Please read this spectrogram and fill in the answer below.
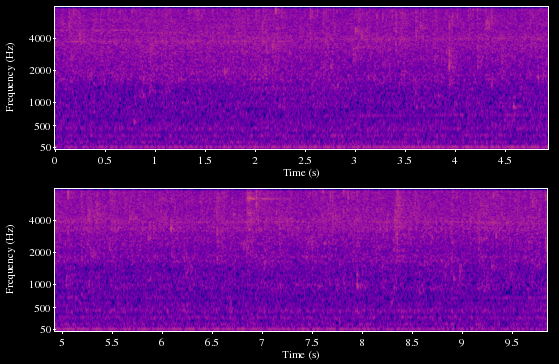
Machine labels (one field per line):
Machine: pump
